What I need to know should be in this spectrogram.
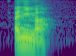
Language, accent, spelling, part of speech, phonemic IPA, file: French, France, anima, verb, /a.ni.ma/, LL-Q150 (fra)-anima.wav
- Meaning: third-person singular past historic of animer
